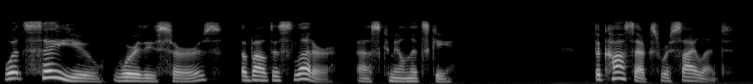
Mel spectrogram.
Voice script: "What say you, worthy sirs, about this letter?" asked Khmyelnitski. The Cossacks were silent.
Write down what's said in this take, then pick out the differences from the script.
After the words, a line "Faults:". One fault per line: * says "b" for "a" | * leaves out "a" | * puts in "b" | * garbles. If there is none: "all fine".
"What say you, worthy sirs, about this letter?" asked Khmyelnitski. The Cossacks were silent.
Faults:
all fine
